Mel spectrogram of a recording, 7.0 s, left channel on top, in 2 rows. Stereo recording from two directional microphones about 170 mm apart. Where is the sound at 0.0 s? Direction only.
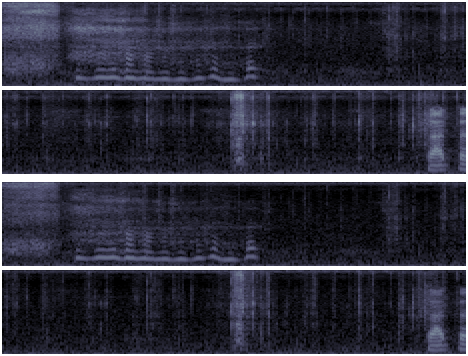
45° right (ahead or behind).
